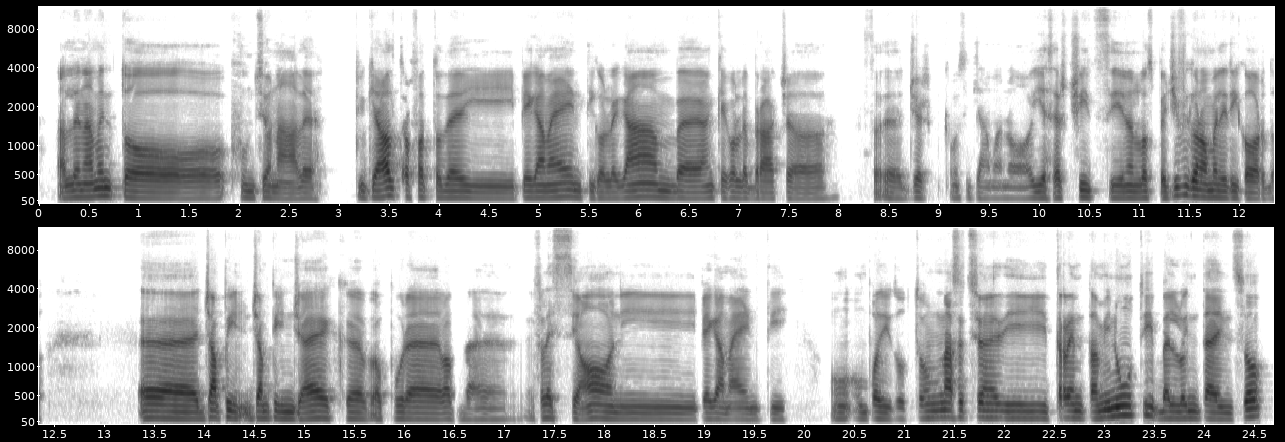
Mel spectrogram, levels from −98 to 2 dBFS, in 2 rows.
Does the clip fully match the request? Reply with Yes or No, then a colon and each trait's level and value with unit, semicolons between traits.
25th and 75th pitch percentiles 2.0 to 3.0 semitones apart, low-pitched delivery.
Yes: narrow, 2.5 semitones; low, 110 Hz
